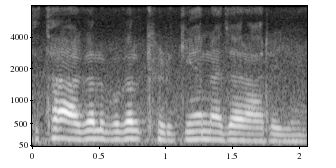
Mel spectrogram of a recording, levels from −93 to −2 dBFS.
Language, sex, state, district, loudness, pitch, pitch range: Hindi, male, Maharashtra, Chandrapur, -15 LUFS, 165 Hz, 150-180 Hz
